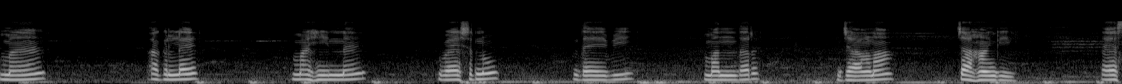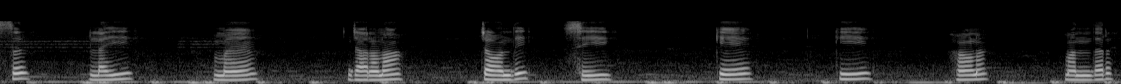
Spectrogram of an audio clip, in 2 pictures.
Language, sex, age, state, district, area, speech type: Punjabi, female, 45-60, Punjab, Muktsar, urban, read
